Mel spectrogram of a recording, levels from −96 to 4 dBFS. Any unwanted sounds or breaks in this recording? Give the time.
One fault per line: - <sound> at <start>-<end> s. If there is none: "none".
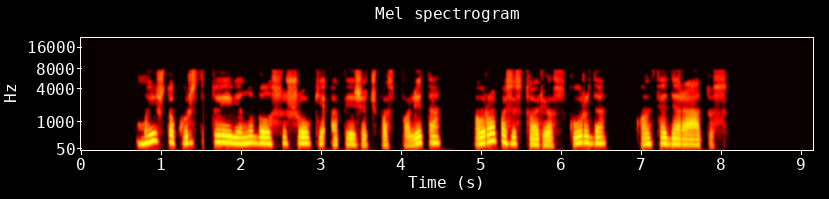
- dropout at 1.5-1.7 s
